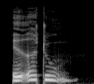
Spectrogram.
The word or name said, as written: edderdun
